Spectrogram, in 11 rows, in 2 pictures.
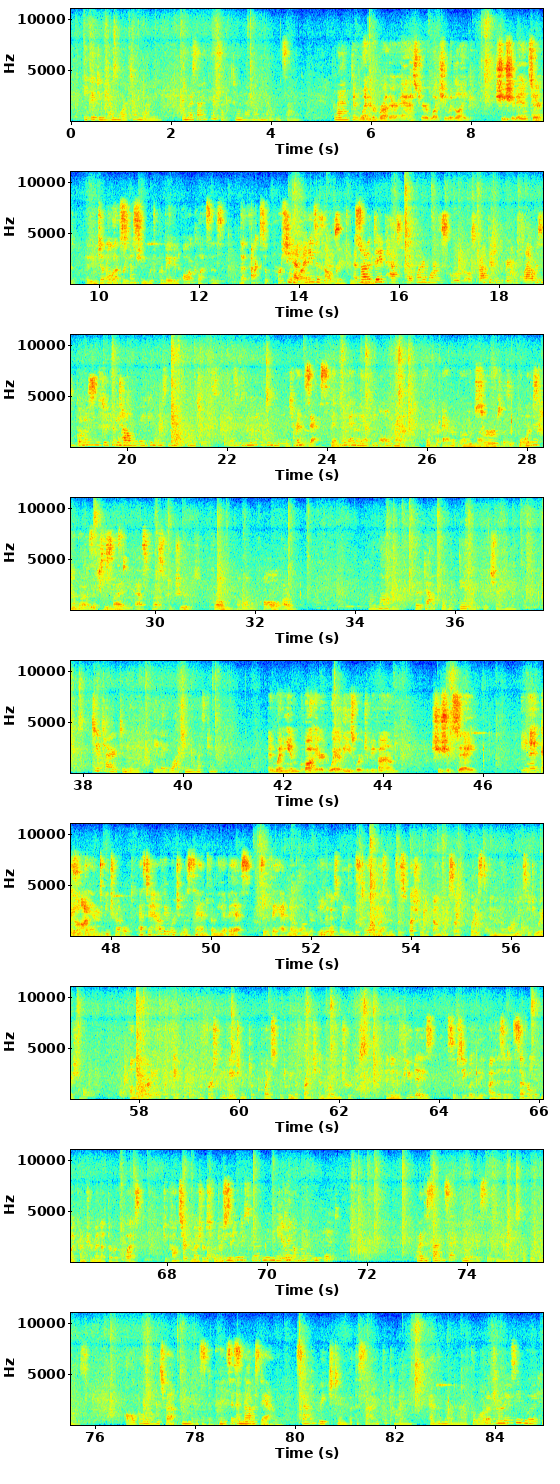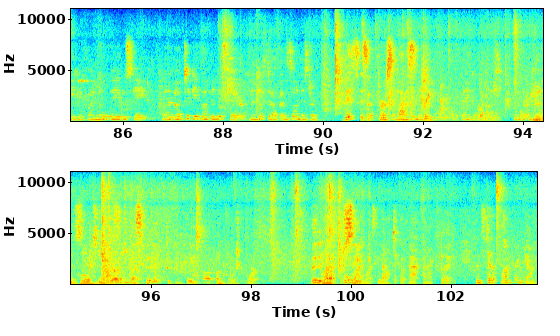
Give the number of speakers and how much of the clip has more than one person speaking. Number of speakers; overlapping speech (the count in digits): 7, about 21%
